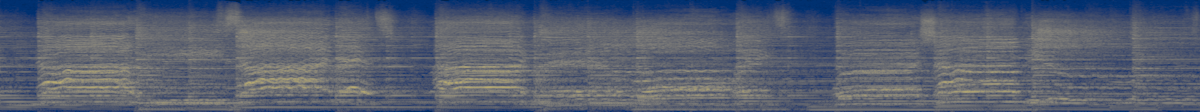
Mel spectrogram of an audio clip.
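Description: Church praise team singing a gospel worship song together, several voices in phrases of a few seconds with short breaks, over a band with held bass notes.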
